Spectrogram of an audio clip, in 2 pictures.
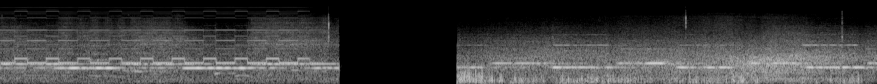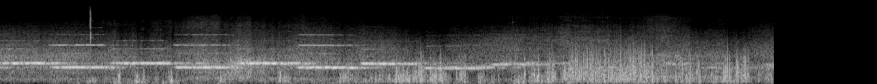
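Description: An ambulance siren sounds a repeating two-tone call.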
